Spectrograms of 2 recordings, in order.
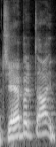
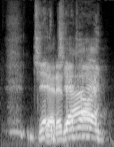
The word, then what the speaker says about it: Jedediah: Is that Jebediah? Jedediah? How do you say that, Kitchums? Jedediah. Jedediah. Oh, Jedediah, of course, yes.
